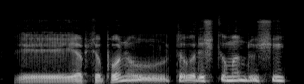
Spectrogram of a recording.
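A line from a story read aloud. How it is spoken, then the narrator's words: Muffled, hollow voice. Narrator (Russian): сказал глухим голосом Аривадзе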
